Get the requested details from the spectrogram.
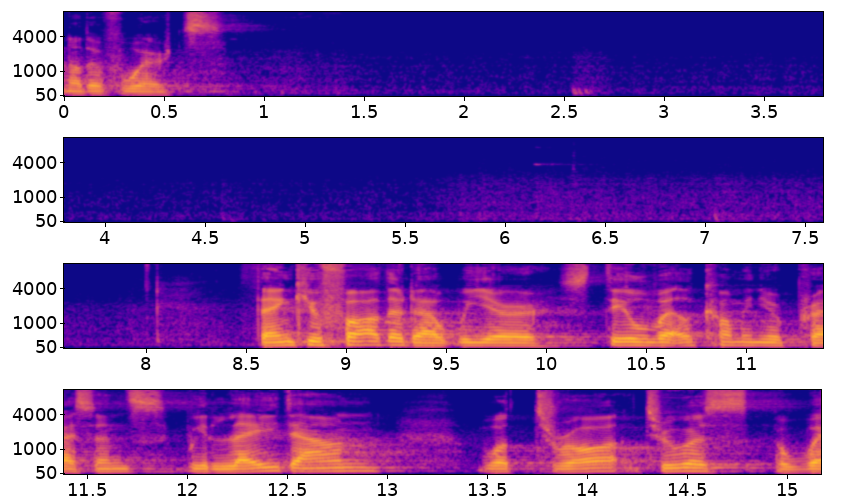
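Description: A man speaks calmly and earnestly into a microphone, pausing in between.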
